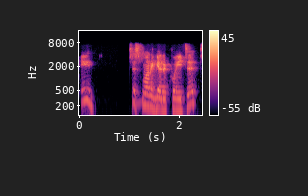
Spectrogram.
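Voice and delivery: usual speaking voice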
